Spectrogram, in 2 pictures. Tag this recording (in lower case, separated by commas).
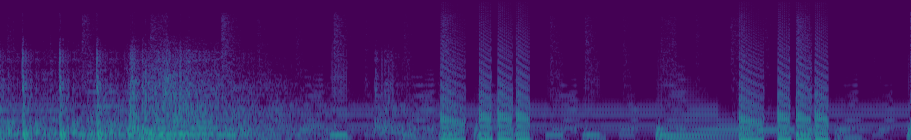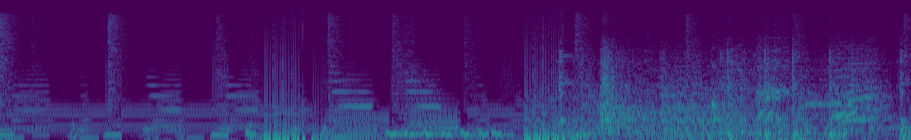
music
